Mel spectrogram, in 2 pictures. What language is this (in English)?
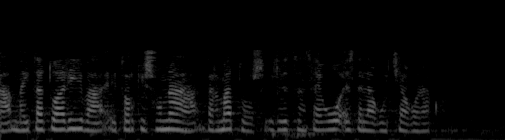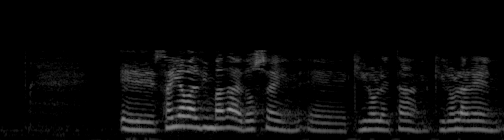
Basque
